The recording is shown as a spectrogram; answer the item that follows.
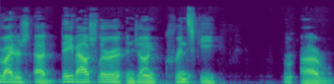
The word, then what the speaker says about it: Krasinski: Dave Ausher and John Krasinski uh wrote John Krasinski, not Krasinski. No, Krasinski. That poor guy. So, he's just a syllable away.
